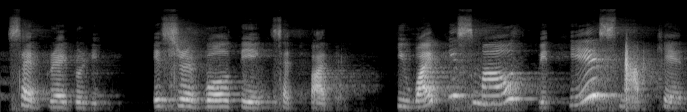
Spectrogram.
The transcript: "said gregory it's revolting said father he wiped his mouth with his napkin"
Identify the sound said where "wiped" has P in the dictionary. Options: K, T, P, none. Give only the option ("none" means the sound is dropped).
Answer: P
